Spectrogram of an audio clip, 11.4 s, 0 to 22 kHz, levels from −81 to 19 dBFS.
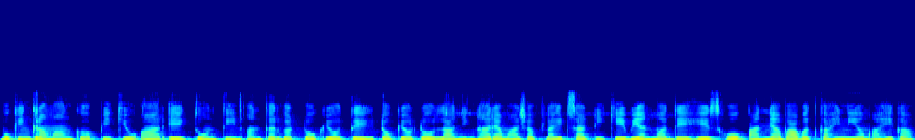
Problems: none marked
